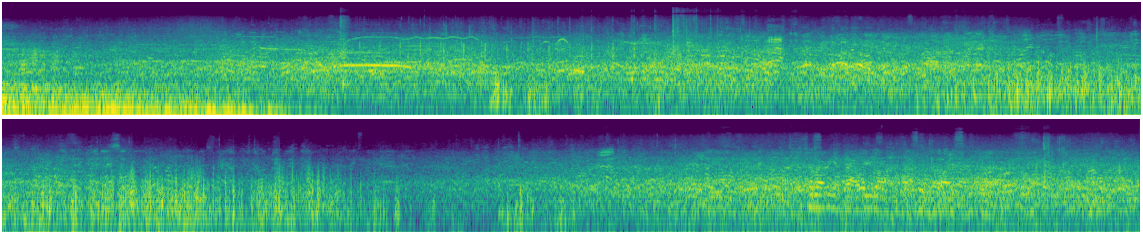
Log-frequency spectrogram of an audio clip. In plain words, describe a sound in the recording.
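A large crowd of men and women chatters loudly all around outdoors.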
